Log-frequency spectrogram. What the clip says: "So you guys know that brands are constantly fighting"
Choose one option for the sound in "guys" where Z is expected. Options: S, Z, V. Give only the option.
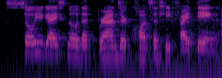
S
